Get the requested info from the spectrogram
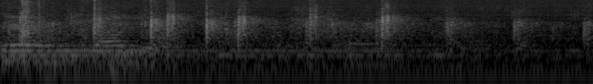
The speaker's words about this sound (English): Amen. Let's give that applause to the Lord right now.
